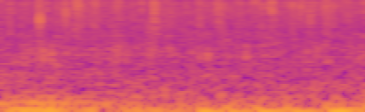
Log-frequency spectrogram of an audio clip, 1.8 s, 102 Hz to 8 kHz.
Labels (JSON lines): {"label": "anthrophony, boat engine", "recorder": "SoundTrap 500"}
